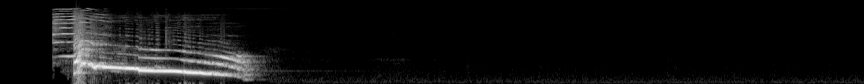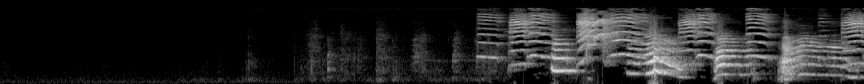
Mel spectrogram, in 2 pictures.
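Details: A male corgi "sings": a long falling wail followed by a burst of wavering, yodelling howls.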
